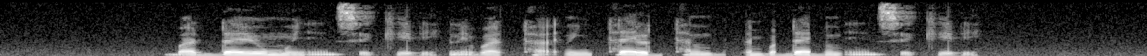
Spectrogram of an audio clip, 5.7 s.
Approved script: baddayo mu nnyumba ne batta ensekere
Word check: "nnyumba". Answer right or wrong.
wrong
